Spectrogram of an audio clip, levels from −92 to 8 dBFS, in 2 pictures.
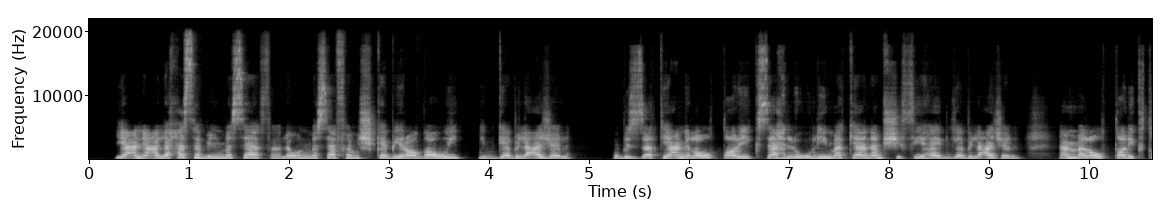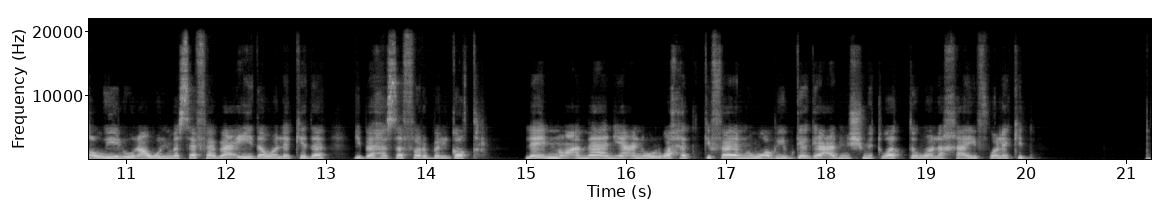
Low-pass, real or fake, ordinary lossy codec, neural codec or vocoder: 19.8 kHz; real; none; none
